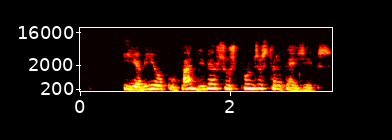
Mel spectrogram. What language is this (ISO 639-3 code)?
cat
